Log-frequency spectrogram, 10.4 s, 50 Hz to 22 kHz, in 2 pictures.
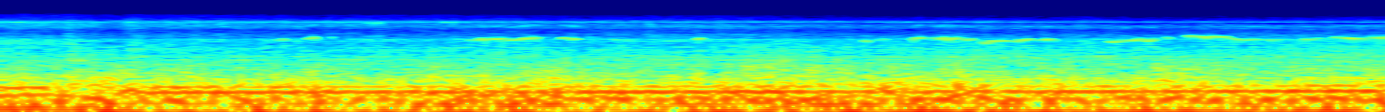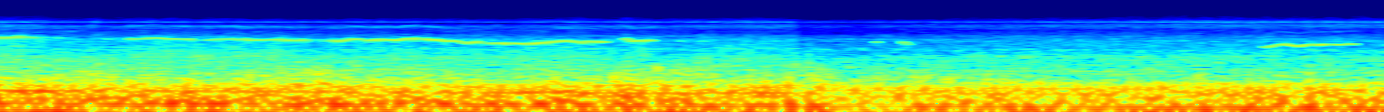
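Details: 2002 Honda Magna VF750C, warmed up, on its first non-stop test ride after it previously died when put in gear: steady, even engine drone under road and wind noise with no ignition cuts, misses, bucking or surging; smooth running.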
